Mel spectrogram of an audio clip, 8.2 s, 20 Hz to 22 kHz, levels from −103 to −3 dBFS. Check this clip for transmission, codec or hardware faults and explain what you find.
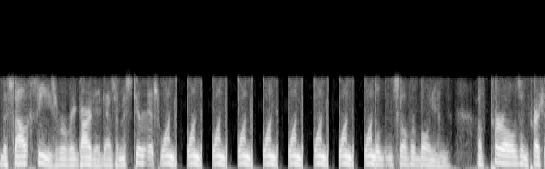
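Three kinds of fault are present: heavy low-bitrate codec damage throughout, short concealed packet losses at three points, and a stretch of repeating stutter with silent gaps.

Across the whole clip, the G.723.1 codec at 6.3 kbit/s heavily degrades the speech. Its 30 ms frames and slowly updated voice model leave it muffled and hoarse, with smeared consonants. A spectrogram shows nothing above 4 kHz and coarse, blocky formant tracks.

VoIP packet loss concealed by the speech codec occurs at 0.39–0.44 s, 2.15–2.30 s and 5.75–5.91 s. The first and last fit one lost 30 ms frame, the middle one about 60 ms. The decoder extends the last pitch and filter with falling gain, so the sound is stretched into a buzzy tone or coloured noise that fades. On a spectrogram this shows as flat, stretched content, and the waveform envelope decays, staying weak briefly after each gap.

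From 2.65 to 5.64 s there is a stutter with silent gaps, likely from a stalled player or stream retrying. A 208 ms fragment replays every 0.38 s with 172 ms of digital silence between, and the intended audio is lost. The waveform shows identical blocks separated by flat silent stretches. A spectrogram shows repeating copies with blank columns between them.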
